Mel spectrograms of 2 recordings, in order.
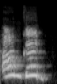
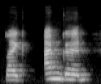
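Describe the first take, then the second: First: Much higher, overly chipper fake "good"; "Oh, I'm good." sung up high to hide it; forced cheerful. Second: Said in the usual way. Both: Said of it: "And I'm like".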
